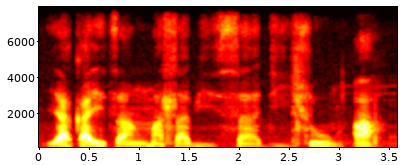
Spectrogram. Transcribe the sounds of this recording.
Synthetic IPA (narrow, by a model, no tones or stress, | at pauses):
jakʼa̰ʔet͡sʼaŋ̩maɬabisadiɬoŋ̩a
